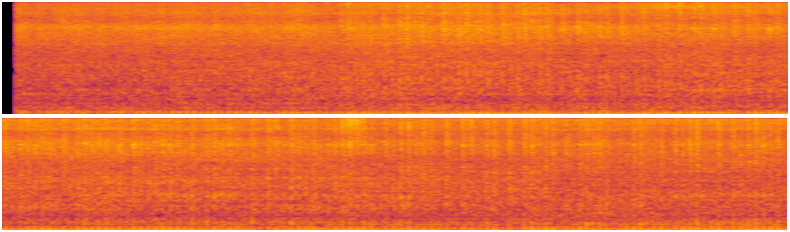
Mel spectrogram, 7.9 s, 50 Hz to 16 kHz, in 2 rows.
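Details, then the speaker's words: VW 1600 turbo air-cooled engine after installing a new turbo carbon seal and tuning the progressive carb: steady, even thrum at constant speed without misfires, knocks or rattles; running well though belt destroyed on test run. "Yes, I destroyed the belt on my test run, but sounds good. The old Progressive's working."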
